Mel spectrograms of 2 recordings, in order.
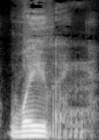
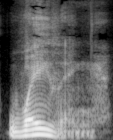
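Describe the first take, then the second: No difference in how they are said.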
